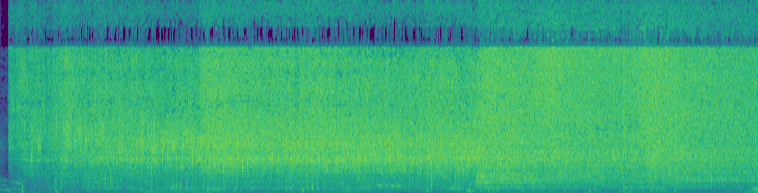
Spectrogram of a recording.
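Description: Loud, steady sizzling of meat frying in a hot kadai (wok), a dense hiss that swells slightly and continues without pause for the whole stretch.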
